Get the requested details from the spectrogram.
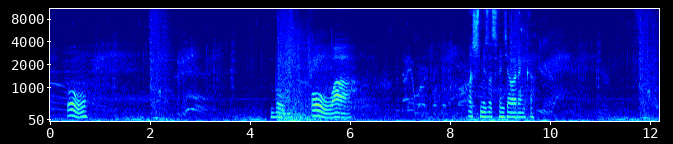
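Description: A bowstring snaps as arrows fly and strike.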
